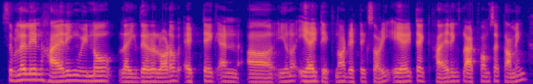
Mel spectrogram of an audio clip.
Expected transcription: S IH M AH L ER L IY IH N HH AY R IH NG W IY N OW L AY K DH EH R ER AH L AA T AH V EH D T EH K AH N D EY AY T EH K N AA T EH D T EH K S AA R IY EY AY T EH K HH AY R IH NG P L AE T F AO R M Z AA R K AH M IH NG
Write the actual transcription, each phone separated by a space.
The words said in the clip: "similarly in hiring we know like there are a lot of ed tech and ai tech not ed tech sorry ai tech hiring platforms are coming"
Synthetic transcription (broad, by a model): S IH M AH L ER L IY IH N HH AY R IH NG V IY N OW L AY K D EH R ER AH L AA T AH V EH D T EH K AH N D EY AY T EH K N AA T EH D T EH K S AA R IY EY AY T EH K HH AY R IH NG P L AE T F AO R M S AA R K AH M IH NG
